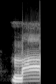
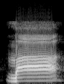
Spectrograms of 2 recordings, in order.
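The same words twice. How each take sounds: First: ما stretched long, ending on a hamza catch; correct madd with hamza. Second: ما said short, no hamza and no madd; wrong short reading. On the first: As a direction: hold ما for three alifs, then close on the hamza. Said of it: "اس طریقے سے پڑھنا ہے". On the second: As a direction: clip ما short and drop the hamza. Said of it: "یہ غلط ہے". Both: Shown as a demonstration.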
